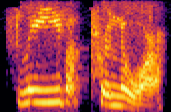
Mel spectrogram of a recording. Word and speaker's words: PhlebPreneur: It is PhlebPreneur. So phlebotomist, entrepreneur. So, you know, you got mompreneur.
